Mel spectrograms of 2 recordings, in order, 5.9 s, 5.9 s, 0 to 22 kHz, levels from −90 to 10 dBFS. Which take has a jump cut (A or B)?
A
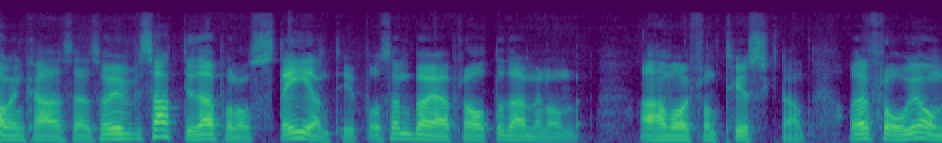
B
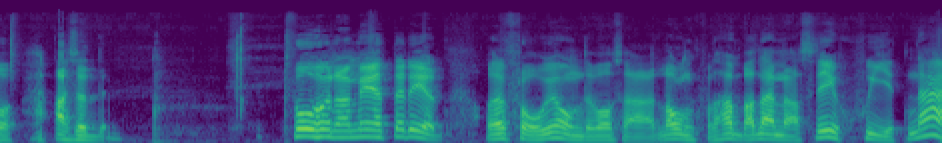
B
